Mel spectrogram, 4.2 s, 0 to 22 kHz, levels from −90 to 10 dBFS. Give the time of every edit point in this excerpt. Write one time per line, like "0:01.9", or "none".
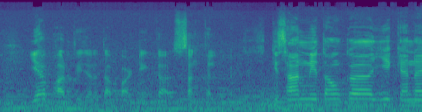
0:02.6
